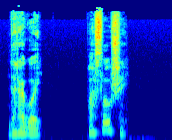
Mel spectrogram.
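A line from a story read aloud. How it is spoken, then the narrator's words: Whispering. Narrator (Russian): она шепнула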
